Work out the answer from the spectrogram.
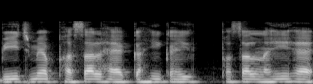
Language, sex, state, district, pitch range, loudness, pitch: Hindi, male, Jharkhand, Deoghar, 115-125 Hz, -17 LUFS, 120 Hz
